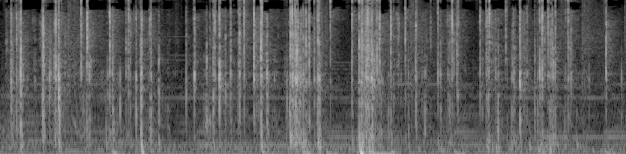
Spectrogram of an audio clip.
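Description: A foil blind-box bag being crinkled and torn open by hand: a dense run of irregular crackles, with one heavier bump a little past halfway.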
